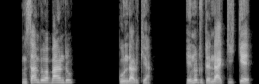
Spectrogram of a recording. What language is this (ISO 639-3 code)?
mgv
